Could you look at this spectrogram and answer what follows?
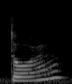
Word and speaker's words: Dora: It's Dora, like Laura, but with a D.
